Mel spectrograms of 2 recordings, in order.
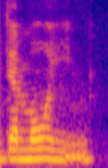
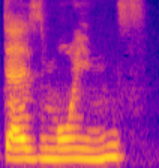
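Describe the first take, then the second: First: The S sounds are silent. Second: The S sounds are pronounced. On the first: The speaker calls it right. "You say Des Moines" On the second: The speaker calls it wrong. "It's not Des Moines"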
